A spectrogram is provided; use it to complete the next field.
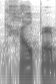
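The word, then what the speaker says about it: Kuiper: an object in what is known as the Kyper belt um that's spelled Ki p r and basically it's like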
